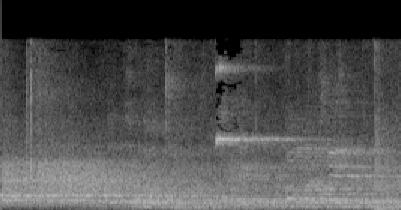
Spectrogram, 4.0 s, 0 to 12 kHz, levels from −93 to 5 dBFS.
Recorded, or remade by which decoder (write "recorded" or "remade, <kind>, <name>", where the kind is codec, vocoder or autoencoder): recorded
